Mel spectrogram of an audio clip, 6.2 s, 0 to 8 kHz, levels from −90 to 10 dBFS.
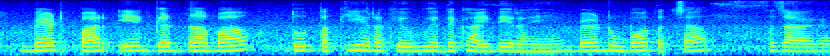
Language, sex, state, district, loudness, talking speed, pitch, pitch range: Hindi, female, Uttar Pradesh, Hamirpur, -26 LUFS, 185 wpm, 195 Hz, 185-205 Hz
